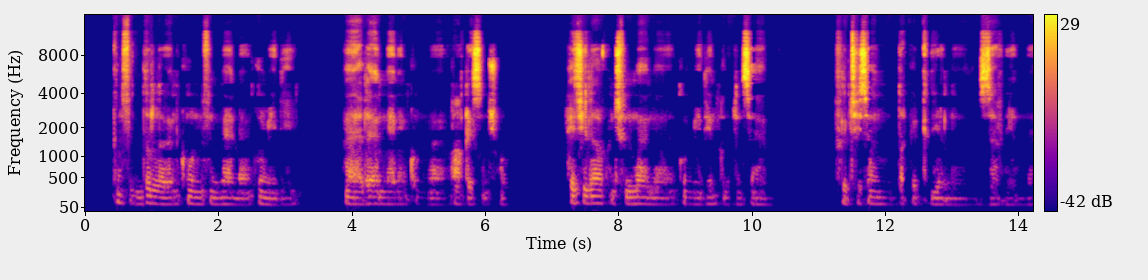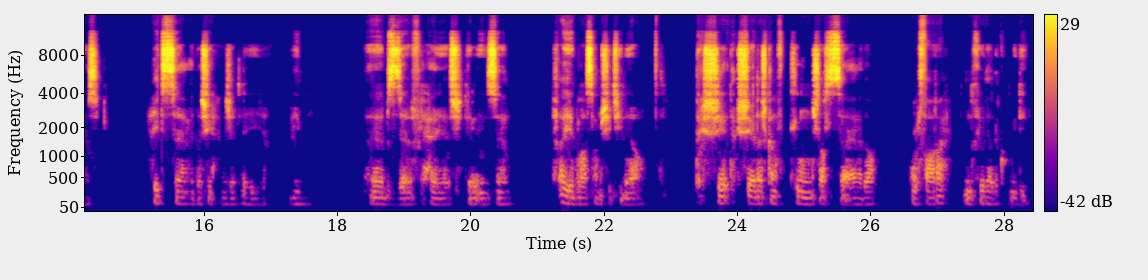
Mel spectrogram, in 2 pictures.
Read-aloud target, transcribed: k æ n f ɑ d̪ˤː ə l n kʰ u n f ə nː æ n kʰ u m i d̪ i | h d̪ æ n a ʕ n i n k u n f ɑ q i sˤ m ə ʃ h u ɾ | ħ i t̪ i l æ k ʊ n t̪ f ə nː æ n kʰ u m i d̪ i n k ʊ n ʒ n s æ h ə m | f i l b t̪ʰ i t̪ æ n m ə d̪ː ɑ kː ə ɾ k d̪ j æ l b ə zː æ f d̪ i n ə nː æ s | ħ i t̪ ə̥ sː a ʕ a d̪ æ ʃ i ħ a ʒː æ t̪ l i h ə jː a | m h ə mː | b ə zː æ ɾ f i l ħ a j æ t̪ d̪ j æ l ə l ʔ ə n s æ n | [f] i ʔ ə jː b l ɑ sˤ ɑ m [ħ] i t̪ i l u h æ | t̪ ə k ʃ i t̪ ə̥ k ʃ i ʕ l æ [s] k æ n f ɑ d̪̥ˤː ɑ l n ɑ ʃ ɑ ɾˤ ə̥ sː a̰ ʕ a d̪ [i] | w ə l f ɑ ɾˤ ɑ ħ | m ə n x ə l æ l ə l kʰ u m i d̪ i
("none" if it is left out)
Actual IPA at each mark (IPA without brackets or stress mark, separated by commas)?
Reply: f, ʃ, ʃ, a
